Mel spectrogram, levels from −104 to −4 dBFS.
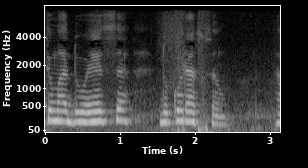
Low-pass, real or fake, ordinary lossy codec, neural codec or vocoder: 7.2 kHz; real; none; none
